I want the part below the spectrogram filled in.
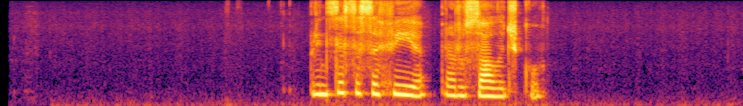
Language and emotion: Russian, neutral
